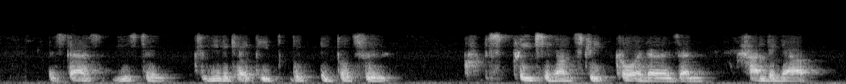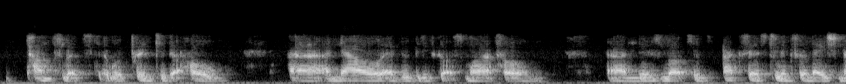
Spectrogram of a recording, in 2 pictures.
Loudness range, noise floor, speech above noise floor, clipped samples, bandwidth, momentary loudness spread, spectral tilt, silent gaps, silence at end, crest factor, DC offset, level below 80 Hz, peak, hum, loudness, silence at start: 3 LU; -43 dBFS; 28 dB; under 0.1%; 4.6 kHz; 10 LU; -9 dB/octave; none; 0 s; 12 dB; under 0.1%; -40 dBFS; -4 dBFS; none; -16 LUFS; 0.5 s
